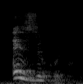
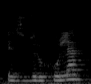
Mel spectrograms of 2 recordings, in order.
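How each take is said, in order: First: The stress is on the fourth-from-last syllable. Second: The stress is on the final syllable. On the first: "Si se lo pongo en la ante antepenúltima" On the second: "Si yo le pongo el acento en la última sílaba"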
